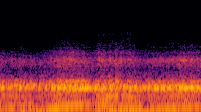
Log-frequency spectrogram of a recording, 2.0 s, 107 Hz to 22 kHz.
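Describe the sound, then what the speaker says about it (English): A twin-turbo Ford Coyote V8 in a Mustang idles with a steady, deep rumble and swells slightly under light throttle, heard close and continuous with no talking. "Peter's gonna give it a little bit of throttle."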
